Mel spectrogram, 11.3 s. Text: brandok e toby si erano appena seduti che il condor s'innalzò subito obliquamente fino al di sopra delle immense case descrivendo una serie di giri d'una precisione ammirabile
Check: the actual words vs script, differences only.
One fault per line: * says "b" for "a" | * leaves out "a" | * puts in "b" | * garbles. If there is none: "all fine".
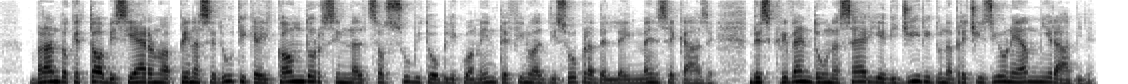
all fine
